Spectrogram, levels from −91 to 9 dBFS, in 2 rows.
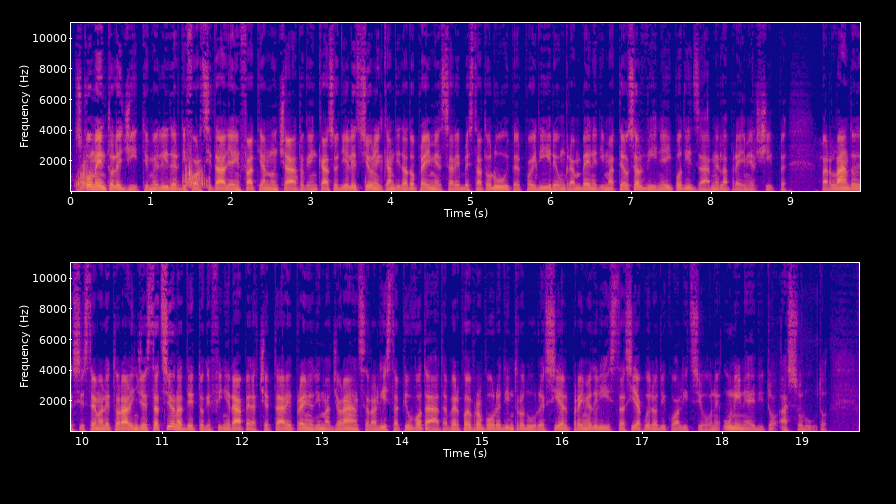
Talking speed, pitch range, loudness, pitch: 215 wpm, 80-100 Hz, -27 LUFS, 90 Hz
